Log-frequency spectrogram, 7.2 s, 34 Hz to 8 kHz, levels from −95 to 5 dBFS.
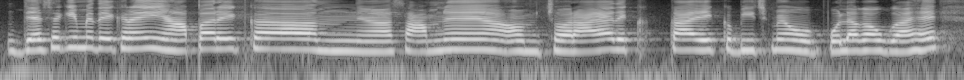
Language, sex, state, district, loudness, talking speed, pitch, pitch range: Hindi, female, Jharkhand, Sahebganj, -12 LUFS, 165 wpm, 265 Hz, 250-285 Hz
